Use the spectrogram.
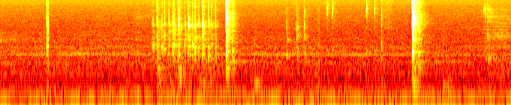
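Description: Typing on a computer keyboard to enter a search term in the Omnisearch plugin for iDempiere, heard as sparse, faint keystrokes with a few sharper isolated clicks over a steady low background hum, no voices.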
